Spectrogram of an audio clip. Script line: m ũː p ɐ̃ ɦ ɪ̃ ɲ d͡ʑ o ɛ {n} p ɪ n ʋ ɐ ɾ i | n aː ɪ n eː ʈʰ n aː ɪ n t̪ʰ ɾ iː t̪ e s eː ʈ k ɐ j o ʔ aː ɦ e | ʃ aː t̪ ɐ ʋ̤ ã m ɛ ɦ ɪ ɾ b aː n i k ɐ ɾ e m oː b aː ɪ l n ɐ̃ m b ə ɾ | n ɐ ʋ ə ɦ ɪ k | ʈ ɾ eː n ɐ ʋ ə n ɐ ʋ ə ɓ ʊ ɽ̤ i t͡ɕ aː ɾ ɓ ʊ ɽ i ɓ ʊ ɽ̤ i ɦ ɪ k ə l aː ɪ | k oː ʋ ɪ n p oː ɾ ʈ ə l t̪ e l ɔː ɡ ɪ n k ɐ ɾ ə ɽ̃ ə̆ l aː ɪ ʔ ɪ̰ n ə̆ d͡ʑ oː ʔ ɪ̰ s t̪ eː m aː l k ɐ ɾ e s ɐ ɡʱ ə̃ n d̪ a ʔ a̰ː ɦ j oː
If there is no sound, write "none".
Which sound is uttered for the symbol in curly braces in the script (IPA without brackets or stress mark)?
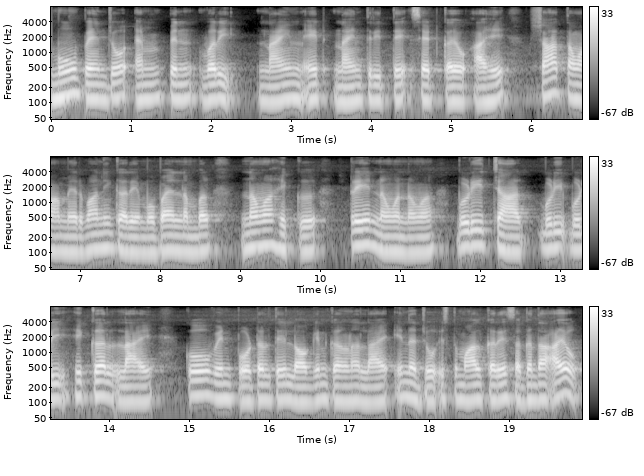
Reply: m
